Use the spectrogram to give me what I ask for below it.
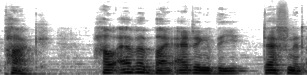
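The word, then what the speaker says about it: pak: So there is a short one which is in the word puck. Puck a puck means a little a bit.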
